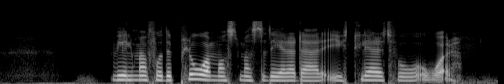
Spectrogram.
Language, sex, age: Swedish, female, 22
